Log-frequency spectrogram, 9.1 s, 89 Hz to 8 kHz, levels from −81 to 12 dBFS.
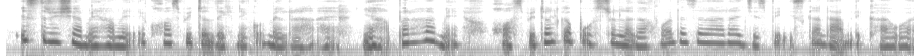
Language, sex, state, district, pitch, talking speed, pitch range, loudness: Hindi, female, Rajasthan, Churu, 235 Hz, 130 wpm, 205-260 Hz, -38 LUFS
